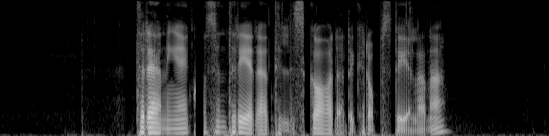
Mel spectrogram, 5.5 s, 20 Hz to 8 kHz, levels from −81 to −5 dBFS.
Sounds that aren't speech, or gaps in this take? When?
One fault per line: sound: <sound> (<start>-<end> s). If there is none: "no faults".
sound: dropout (2.0-2.0 s)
